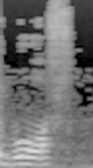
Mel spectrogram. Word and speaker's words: wharf: And he was by a wharf. W, silent H, or as in wart, F.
